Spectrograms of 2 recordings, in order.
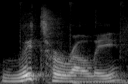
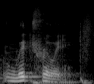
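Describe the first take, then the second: First: The T is said clearly and fully. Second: The word is shortened by dropping a syllable. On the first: The speaker calls it wrong. "we usually don't say literally" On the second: The speaker calls it right. "reduce it so it becomes literally"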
